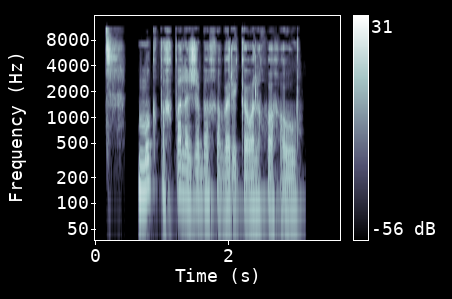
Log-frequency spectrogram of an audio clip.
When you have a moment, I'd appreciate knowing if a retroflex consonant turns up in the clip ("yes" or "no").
no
